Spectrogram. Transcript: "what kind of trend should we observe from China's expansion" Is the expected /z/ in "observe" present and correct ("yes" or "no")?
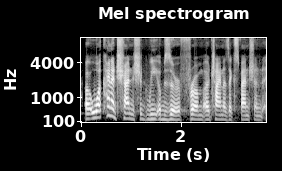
yes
